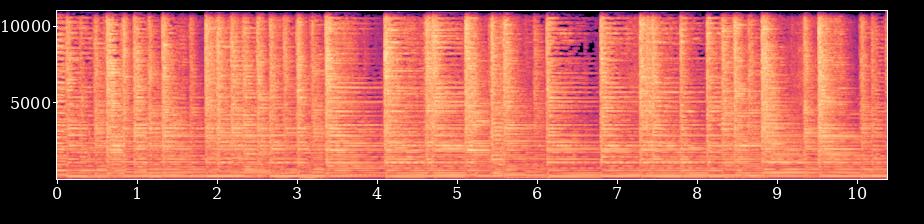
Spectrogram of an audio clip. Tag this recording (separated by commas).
Guitar, Electric guitar, Music, Musical instrument, Strum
